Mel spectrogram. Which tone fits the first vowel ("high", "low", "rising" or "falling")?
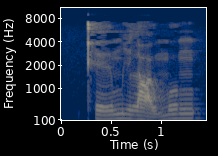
rising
